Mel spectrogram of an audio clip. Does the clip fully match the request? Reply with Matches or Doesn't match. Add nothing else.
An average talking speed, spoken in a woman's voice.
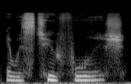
Matches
